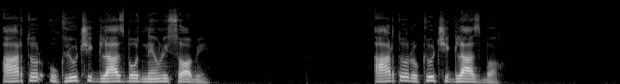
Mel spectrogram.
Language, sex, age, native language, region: Slovenian, male, 30-49, Slovenian, Central Slovenia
